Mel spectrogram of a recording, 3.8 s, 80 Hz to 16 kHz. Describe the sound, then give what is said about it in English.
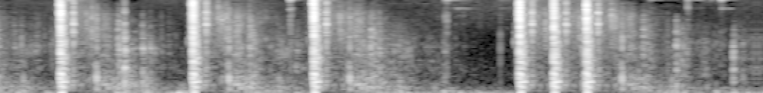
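Gunfire from a regular AR-15 rifle: several loud, sharp shots in an irregular rhythm, some isolated and some in a quick cluster of three, each with a short ringing decay. “I'm going to give you an example of a regular, again, this is a regular AR-15 being fired.”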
